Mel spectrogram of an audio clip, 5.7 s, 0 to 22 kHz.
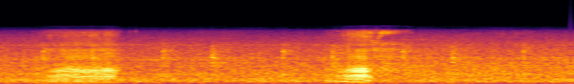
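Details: Labrador puppy about 2.5 months old, sleeping deeply: two soft, rattling snores a few seconds apart over steady room noise; puppy snoring.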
